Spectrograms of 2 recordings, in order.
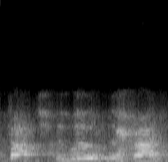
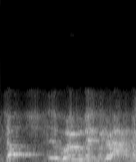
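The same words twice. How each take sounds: First: Slow, lightly plummy public school English; public school posh. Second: Higher, slow northern English Christ; northern English accent. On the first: Christ offering his wound, slow light public school posh. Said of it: "from quite a public school". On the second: Christ from the north of England inviting a touch, slow northern English accent. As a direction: give it a broad northern English lilt, slowly. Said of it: "he was from the north of England". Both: Retold or imitated.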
